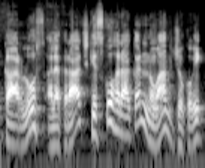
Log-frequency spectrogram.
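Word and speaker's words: Djokovic: Novak जोकोविक। Novak D silent हो जाता है। तो नोवाक जोकोविक हम पढ़ते हैं।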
